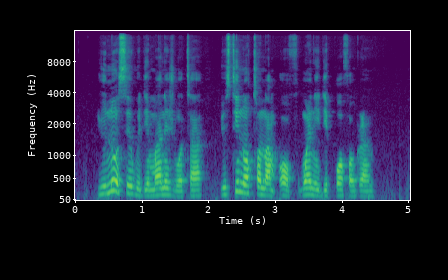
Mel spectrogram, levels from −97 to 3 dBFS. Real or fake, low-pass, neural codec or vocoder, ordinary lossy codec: real; 14.4 kHz; none; none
